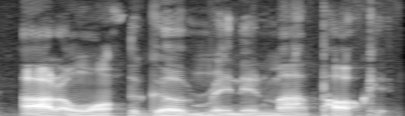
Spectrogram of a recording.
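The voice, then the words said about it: Put-on accent. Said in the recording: “I don't know why I use that accent. It just sounded... cool.”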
